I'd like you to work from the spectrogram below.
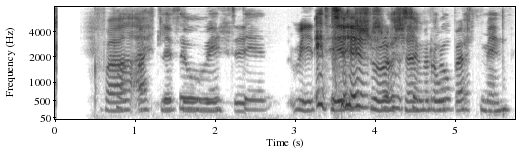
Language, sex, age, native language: Icelandic, female, 11, Icelandic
